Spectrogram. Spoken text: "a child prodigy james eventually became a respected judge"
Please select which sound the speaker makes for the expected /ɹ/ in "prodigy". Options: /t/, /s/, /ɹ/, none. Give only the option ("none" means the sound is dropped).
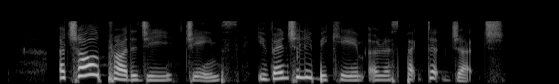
/ɹ/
